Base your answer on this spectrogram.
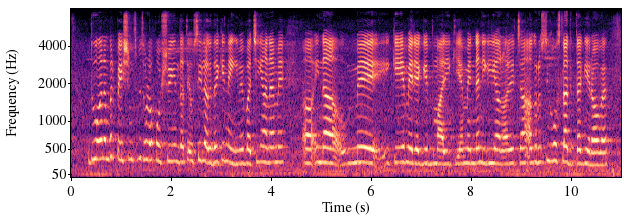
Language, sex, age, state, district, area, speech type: Dogri, female, 18-30, Jammu and Kashmir, Jammu, rural, spontaneous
